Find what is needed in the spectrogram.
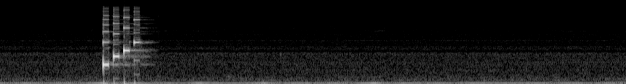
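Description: A short electronic notification chime about a second in: a quick run of four or five clean beeps stepping up in pitch, lasting about half a second.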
